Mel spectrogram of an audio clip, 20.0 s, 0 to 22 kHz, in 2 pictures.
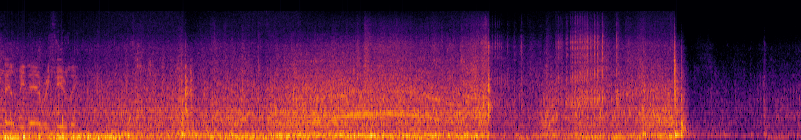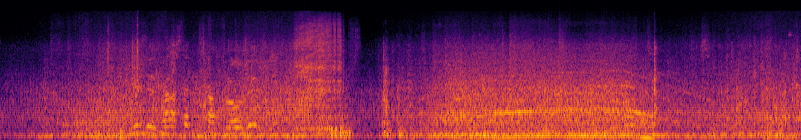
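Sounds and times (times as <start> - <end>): wind noise on microphone: 0.0 - 3.9
diesel engine running: 0.0 - 20.0.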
